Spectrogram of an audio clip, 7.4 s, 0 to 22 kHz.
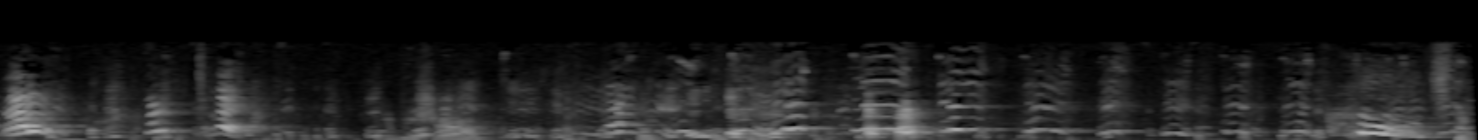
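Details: Puppies of a kennel litter playing and being socialized with children indoors, October 2012; high whines, yelps and squeaky growls overlap throughout, with children's voices and chatter mixed in.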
